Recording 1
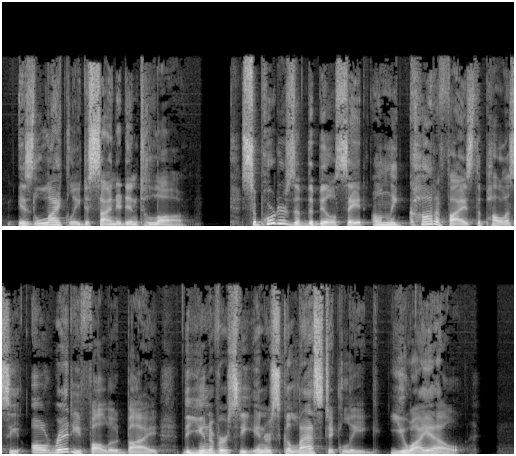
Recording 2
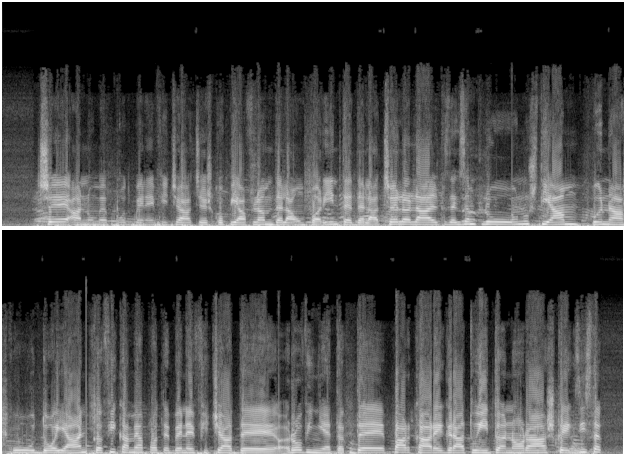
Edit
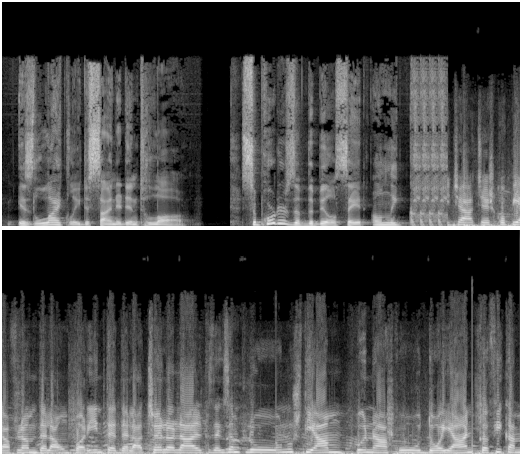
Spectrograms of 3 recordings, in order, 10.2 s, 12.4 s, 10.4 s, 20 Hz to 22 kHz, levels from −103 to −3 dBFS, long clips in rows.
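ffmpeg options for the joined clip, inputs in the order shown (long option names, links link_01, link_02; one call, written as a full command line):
ffmpeg -i cue0.wav -i cue1.wav -filter_complex "[0:a]apad=whole_dur=10.36,atrim=end=10.36,asplit=4[link_01][link_02][link_03][link_04];[link_01]atrim=end=4.182[link_05];[link_02]atrim=start=4.088:end=4.182[link_06];[link_03]atrim=start=4.088:end=4.182[link_07];[link_04]atrim=start=4.088:end=4.182[link_08];[1:a]atrim=start=1.628:end=7.54[link_09];[link_05][link_06]acrossfade=duration=0.004:curve1=hsin:curve2=hsin[link_10];[link_10][link_07]acrossfade=duration=0.004:curve1=hsin:curve2=hsin[link_11];[link_11][link_08]acrossfade=duration=0.004:curve1=hsin:curve2=hsin[link_12];[link_12][link_09]acrossfade=duration=0.004:curve1=hsin:curve2=hsin" out.wav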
